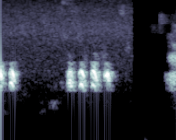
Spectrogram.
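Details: Male superb lyrebird in a bush beside a forest trail in the Dandenongs near Melbourne, serenading an unseen female with mimicked calls of other birds: two quick clipped notes, then four rapid bright notes, another starting after a short pause.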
